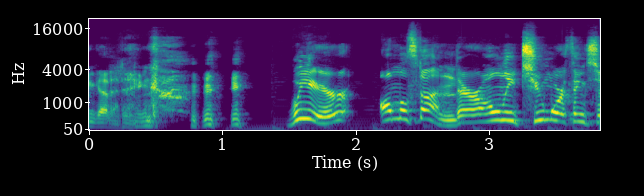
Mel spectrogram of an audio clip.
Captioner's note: laughs in amusement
